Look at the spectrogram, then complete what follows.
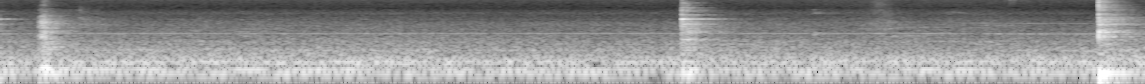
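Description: Metal forks clinking lightly against a glass bowl while a biscuit is turned and lifted out of melted white chocolate: three short clinks a couple of seconds apart.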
